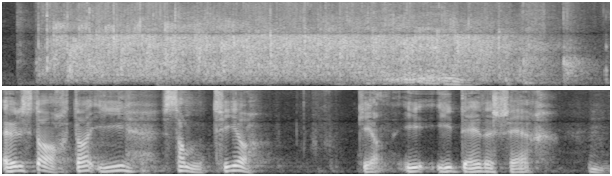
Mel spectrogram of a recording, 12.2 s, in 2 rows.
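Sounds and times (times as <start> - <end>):
audience applause: 0.2 - 5.8
speech: 6.1 - 8.7, 9.7 - 12.1.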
